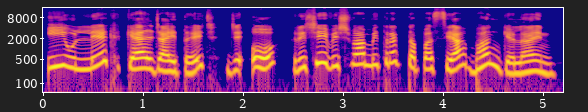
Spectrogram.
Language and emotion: Maithili, neutral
